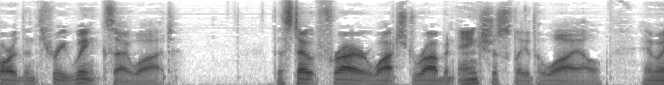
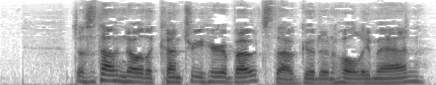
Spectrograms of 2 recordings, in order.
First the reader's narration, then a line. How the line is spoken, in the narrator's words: asked Robin, laughing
